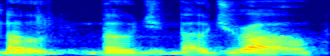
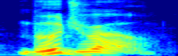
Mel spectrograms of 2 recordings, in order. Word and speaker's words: Boudreau: john bel edwards that he pronounces it beaudreau and you would pronounce it how boudreau there's a little difference there a couple states away so what we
